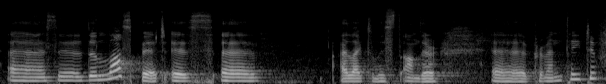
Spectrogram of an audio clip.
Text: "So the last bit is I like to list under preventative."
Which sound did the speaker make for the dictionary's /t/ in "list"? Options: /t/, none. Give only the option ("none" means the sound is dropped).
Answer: /t/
